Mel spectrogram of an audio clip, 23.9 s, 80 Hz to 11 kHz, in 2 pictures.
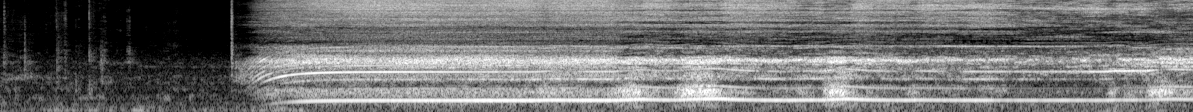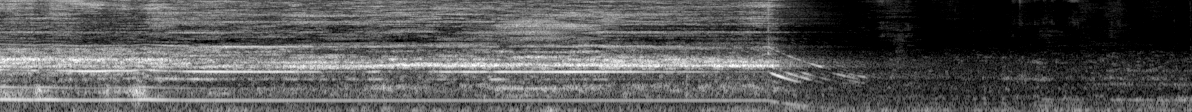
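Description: Cheap 12-volt car vacuum cleaner switched on: its small motor spins up about two and a half seconds in to a steady high whine. Its pitch wobbles briefly several times as the hose nozzle is worked over the floor carpet, then the motor winds down and stops about two seconds before the end.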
